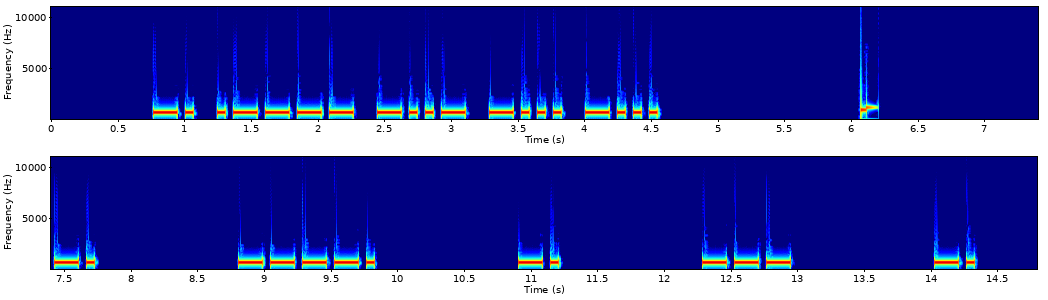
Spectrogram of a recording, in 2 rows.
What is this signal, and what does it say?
Morse code, heard as a keyed tone, about 20 wpm, spaced as for 10 wpm, 700 Hz. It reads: N1XBB N9NON
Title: USA Call Signs - 5 Characters - 6x Character Spacing - 20wpm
